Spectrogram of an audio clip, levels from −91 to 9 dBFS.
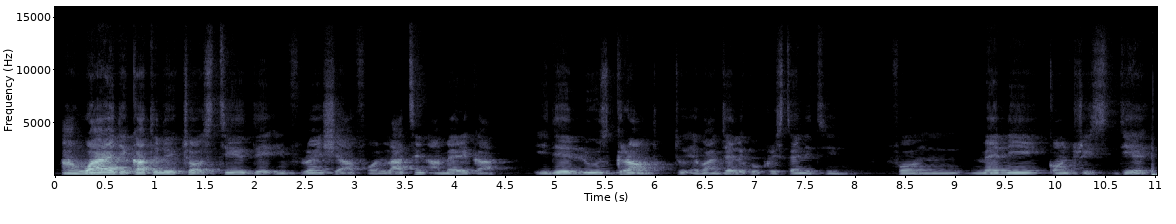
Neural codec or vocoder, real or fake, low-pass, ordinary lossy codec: vocoder, 44.1 kHz, 128 mel bands every 512 samples, BigVGAN v2; fake; 14.4 kHz; none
